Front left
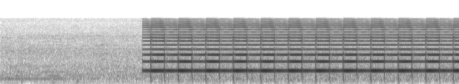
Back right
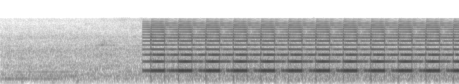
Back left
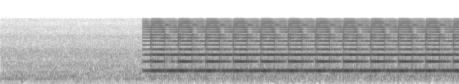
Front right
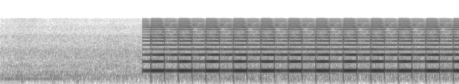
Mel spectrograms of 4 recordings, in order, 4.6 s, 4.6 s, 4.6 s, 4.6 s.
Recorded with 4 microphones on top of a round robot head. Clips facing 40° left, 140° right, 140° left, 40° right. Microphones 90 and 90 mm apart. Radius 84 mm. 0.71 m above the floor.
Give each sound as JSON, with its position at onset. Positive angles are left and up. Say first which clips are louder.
{"t": 1.4, "sound": "an alarm", "louder": "front left 5 dB, front right 6 dB", "azimuth_deg": -5, "distance_m": 0.6}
